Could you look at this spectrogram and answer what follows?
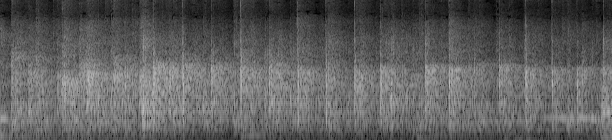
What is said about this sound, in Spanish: Dale otro aplauso a Dios.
